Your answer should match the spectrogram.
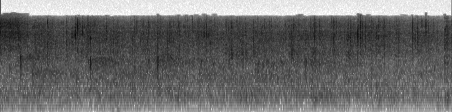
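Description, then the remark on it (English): An audience applauds for a GPS device: dense, steady clapping forms a bright, crackling wash of many overlapping hand claps that holds at an even level throughout, with no voices. “Let's clap for the GPS again.”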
